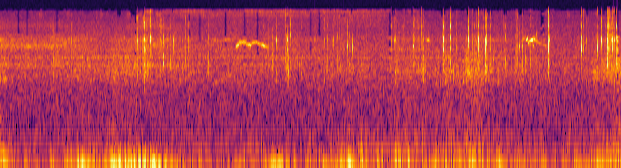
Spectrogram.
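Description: Wind buffeting the camera microphone with a low rumble, with scattered light ticks and taps and a couple of faint high chirps.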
